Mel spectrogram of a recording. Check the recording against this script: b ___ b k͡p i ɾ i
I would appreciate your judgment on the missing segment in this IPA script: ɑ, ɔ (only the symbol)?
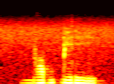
ɔ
